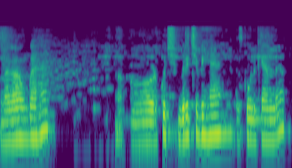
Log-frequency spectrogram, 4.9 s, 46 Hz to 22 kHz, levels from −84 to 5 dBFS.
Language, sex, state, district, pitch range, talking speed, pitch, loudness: Hindi, male, Bihar, Muzaffarpur, 135-165 Hz, 135 wpm, 150 Hz, -18 LUFS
